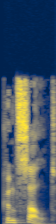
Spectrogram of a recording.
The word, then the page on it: consult: anglais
